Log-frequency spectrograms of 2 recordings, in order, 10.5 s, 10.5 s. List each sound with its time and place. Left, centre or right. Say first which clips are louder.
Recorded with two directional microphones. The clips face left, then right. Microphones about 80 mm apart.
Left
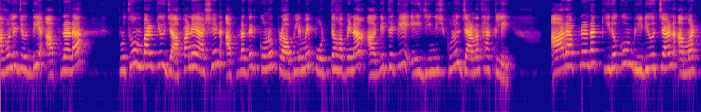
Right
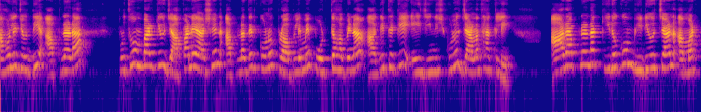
0.0 s a woman's voice: even; left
